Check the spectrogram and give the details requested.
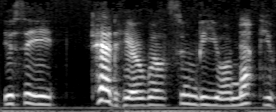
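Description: A woman's voice: medium pitch, unhurried, close to an everyday voice. An actress playing a weary, polite but firm young woman in an old radio drama. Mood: firm, placating. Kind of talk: 1940s radio acting. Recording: phone-like old radio recording, distant mic.

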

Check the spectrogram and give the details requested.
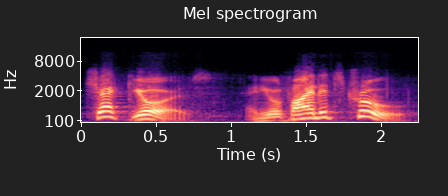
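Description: A male radio announcer from a vintage broadcast, smooth and persuasive, whose pitch swings widely as he sells. The recording is dull and lo-fi. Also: wildly swooping pitch, measured pace. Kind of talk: vintage radio commercial read.

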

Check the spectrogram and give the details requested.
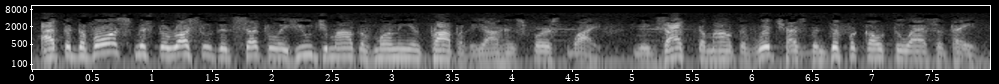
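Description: An actor playing a self-pitying police sidekick who speaks in ornate, precise, formal phrases in an old radio crime drama. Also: male voice, a little high, lively intonation, brisk, few pauses, close to an everyday voice. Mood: officious, pompous. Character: fussy, self-pitying male police sidekick with pompous diction. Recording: muffled, hissy old radio broadcast.

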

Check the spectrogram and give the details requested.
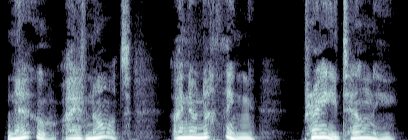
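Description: A genteel young woman of a period novel, played by a male audiobook reader, lifted high in pitch. She is lively and eager, disbelieving and emphatic in her phrasing. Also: moderate pace, breathy edge, no echo, clean studio sound. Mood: urgent. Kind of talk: audiobook character dialogue.

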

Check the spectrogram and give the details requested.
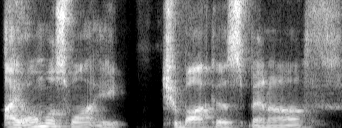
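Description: A man speaking as a podcast guest in casual conversation, musing aloud in a halting way. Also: mid-range voice.

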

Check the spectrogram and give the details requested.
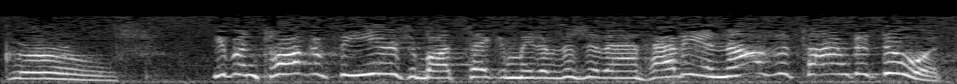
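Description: A woman's voice: very high voice, very animated, fairly quick. A woman playing a cheeky, scheming young schoolboy in a 1950s radio comedy, pleading and slangy. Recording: muffled old radio recording.

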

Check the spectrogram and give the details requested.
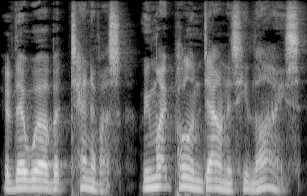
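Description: A man's voice: mid-range voice, fairly quick, voice pushed up, natural voice. A man voicing a bold young jungle boy who gives orders eagerly. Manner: eager, commanding calls.

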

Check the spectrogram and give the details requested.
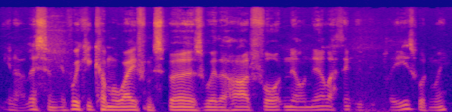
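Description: A man on a football podcast panel in a studio, talking casually and building his points in a measured, repetitive way. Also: fairly low pitch, fairly even intonation, darkish tone, no echo.

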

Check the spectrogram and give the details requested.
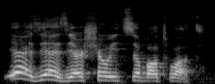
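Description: A man's voice: sits high, animated, measured pace, darkish tone. A young man from Brazil joining a live call as a guest, speaking careful, hesitant second-language English. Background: music playing.

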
